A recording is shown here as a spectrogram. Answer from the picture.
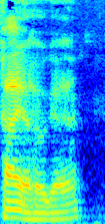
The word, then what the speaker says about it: Cuyahoga: That's Cuyahoga like the river, which is pronounced Cuyahoga, and DK as in Death Knight.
